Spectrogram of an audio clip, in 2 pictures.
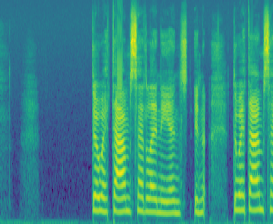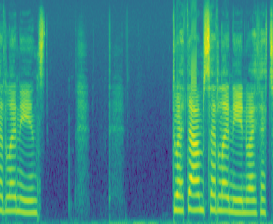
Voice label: "amserlenni", Welsh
